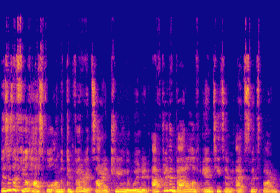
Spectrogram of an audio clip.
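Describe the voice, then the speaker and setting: A woman's voice: medium pitch, fairly quick, darkish tone, natural voice. A teenage girl playing a sassy student who questions her teacher, in an amateur school skit. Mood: earnest. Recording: echoey room.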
